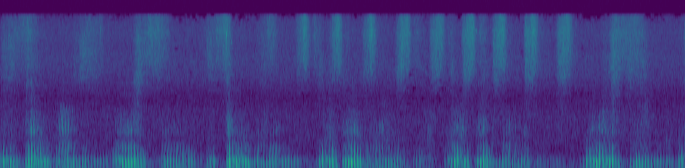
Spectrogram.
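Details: Purring from house cats Poki and Kiwi during grooming and brushing, captured in stereo; low vibrating rumble swelling and fading in uneven breaths across ten seconds, light scratchy brush strokes audible in the background.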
